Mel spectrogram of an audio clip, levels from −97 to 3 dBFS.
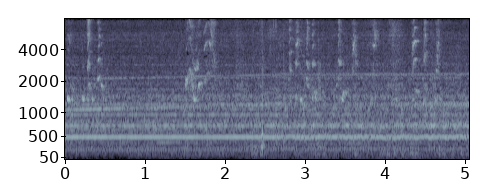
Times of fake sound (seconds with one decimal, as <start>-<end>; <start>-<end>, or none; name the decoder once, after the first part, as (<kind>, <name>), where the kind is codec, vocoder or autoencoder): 2.6-5.1 (vocoder, Vocos)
